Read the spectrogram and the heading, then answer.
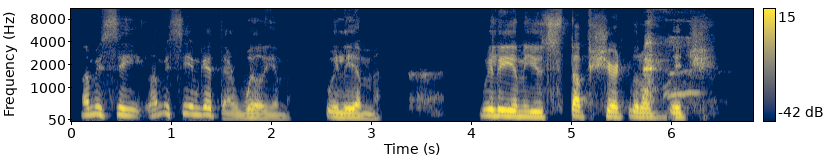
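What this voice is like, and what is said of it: Put-on English accent that drifts. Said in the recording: “I started out as an English accent, then went somewhere else.”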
